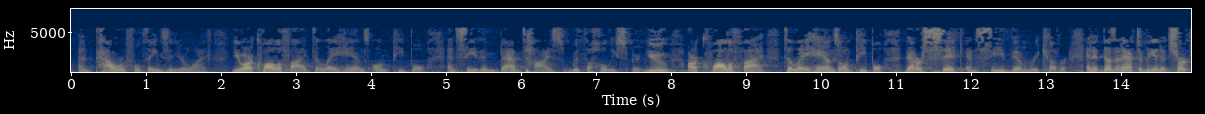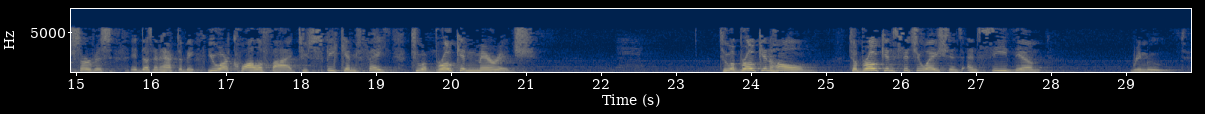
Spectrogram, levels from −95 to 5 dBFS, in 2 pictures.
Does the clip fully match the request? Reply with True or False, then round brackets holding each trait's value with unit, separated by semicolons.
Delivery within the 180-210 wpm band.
False (150 wpm)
